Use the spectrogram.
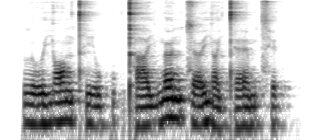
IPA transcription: l uː˨ j ɔː˥ ŋ t̪ʰ iː˨ w kʷ ɪ˧ k̚ t̪ʰ aː˨˥ j ŋ œː˥ n t͡s œː˨˥ j ɐ˨˥ j t̪ʰ ɛː˨˧ m t͡sʰ ɪ˧ k̚

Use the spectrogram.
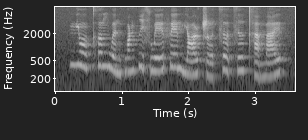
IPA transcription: m j o˥˩ ʊ̯ kʰ ɤ˥ ŋ w ə˨˩ n p w ɑ˦ ŋ p i˥˩ s w e˧˥ ɪ̯ f e˥ ɪ̯ m j ɑ˧˥ ʊ̯ ʈ͡ʂ ɤ˨˩ t͡s ɤ˥˩ t͡s ɹ̩˥ t̪ʰ ä˨˩ m a˧˥ ɪ̯

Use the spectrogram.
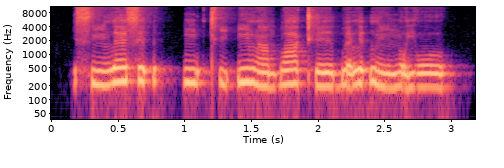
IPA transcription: sʰ ĩ˨ l ɛ˦ sʰ ɪ˦ ʔ | ŋ ʊ˦ ʔ tʰ ḭ˦˨ ʔ ĩ˦ l ã˨ b ä˦ kʰ e˨ ɪ̯ b ɛ̰˦˨ l ɪ˦ ʔ l ĩ˨ n o̰˦˨ j o˦ ʊ̯

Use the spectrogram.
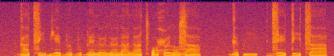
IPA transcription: ɡ a˧ t͡s i˧ b j e˥ b ə˩˥ b ə˩ b ɛ˧ l œ˩ l œ˧ l a˩ l a˩˥ t͡sʼ ɔ˧ ħ œ˥ l ɔ˩ z a˥˩ | ɡ ɛ˩ p i˩ | d͡z e˥˩ t i˥˩ t͡s a˥

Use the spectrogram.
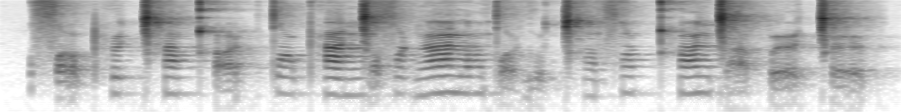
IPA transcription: sˤ a̰ pʰ ɵ ǀʰ ã qʰ ə̰ | tˤ ɵ pʰ a ŋ͡ǀ ə̰ sˤ ə ɡ ã l ə̃ tˤ a̰ ɡ o̰ ǀʰ ə̃ sˤ ə̃ qʰ ə̃ ɡ͡ǀ a̰ p ə̰ ǀ ə̰

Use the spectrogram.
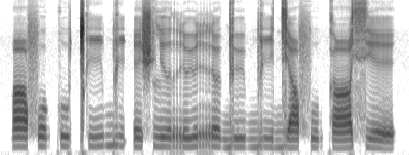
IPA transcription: ɑ f o k u ǀʰ i b i ʔ e ʃ lʲ ɯ r y r ø ɡ y b i dʲ ɑ f u k ɑ sʲ e

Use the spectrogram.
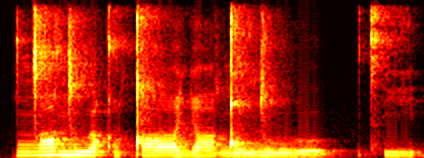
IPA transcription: ŋ͡ǀ ɑ ŋ͡ǀ uː qʼ i̤ ǃ ɑː ʎ ɑː ŋ͡ǃ u ŋ͡ǀ uː | t͡sʼ i̤

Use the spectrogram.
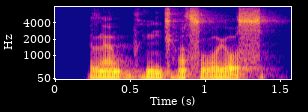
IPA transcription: l ã w bʱ ĩ ɡʱ ẽ sˤ w ʉ sˤ

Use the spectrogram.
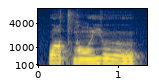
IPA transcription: ɔ tˤ ɡ ɔ̃ j ɵ

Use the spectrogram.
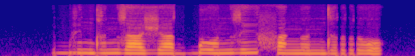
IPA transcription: b i n d ɵ n z a ʒ a d ɓ o n z i f a ŋ ɵ n d ɐ r o

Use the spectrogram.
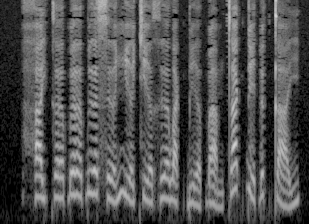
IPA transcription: h a˧ j k əː˧ ɓ əː˧ ɓ ɨ˧ ə̯ s ɨ˨˩˦ ə̯ ɲ i˨˩˦ ə̯ c i˨˩ ə̯ x ɨ˧ ə̯ w a˨˩ k̚ ɓ i˨˩˨ ə̯ ɓ a˨˩˨ m t̪ a˦˥ k̚ ɗ i˨˩ ɗ ə˦˥ k̚ t̪ a˨˩˦ j

